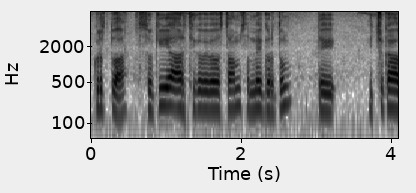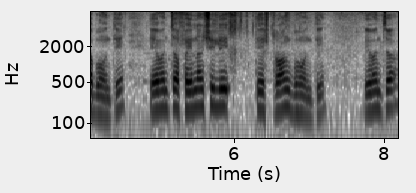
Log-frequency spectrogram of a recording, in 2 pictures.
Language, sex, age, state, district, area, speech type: Sanskrit, male, 18-30, Karnataka, Haveri, urban, spontaneous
